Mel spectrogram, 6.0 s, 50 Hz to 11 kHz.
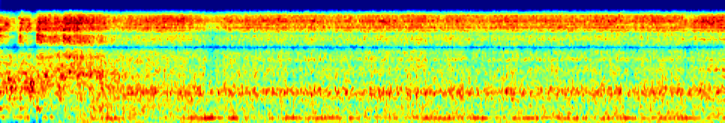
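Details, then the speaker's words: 1974 Porsche 914 2.0 with MPC injection, warming up while the points and timing are set: a steady, slightly high idle because the auxiliary air valve is still open, which closes as it warms. Normal. "the valve is open and it causes a vacuum leak it makes an idle faster as it warms up it closes off and slows the idle down"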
